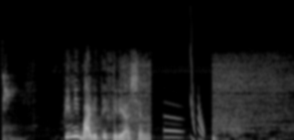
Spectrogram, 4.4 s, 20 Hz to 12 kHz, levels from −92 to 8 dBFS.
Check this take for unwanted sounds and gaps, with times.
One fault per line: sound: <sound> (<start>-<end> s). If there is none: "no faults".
sound: chirp (2.5-3.1 s)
